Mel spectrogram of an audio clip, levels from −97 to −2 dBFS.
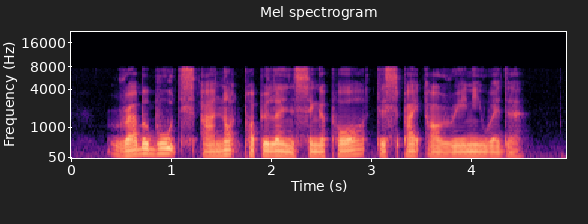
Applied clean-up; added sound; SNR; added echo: none; none; none; none.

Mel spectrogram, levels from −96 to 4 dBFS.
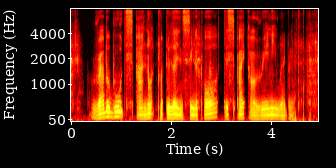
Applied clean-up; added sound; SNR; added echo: neural diffusion model UNIVERSE++.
